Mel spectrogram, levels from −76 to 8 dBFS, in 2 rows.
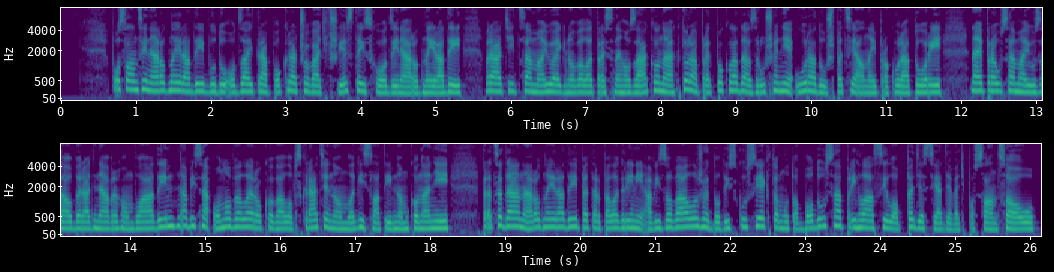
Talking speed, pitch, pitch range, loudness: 130 wpm, 185 Hz, 175-210 Hz, -25 LUFS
